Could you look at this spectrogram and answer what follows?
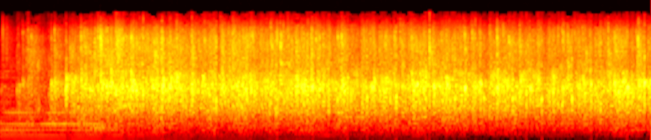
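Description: Audience applauding steadily, breaking out about half a second in as the last held notes of the music die away.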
